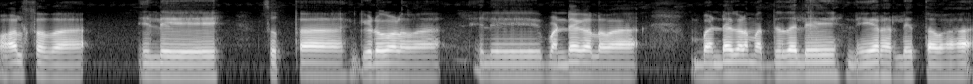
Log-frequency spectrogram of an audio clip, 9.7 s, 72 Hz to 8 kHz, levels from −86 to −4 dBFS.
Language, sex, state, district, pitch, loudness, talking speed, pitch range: Kannada, male, Karnataka, Gulbarga, 115 Hz, -17 LUFS, 85 wpm, 110-120 Hz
